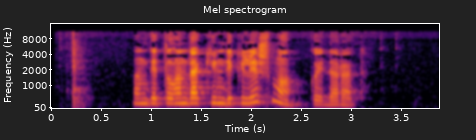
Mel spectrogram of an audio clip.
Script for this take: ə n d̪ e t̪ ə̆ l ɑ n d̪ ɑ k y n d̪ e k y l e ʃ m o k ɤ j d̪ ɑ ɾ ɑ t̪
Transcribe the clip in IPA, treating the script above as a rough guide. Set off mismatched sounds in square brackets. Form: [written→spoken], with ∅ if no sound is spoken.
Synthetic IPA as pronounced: ə n d̪ e t̪ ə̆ l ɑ n d̪ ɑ k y n d̪ e k y l e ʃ m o k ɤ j d̪ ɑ ɾ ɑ t̪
